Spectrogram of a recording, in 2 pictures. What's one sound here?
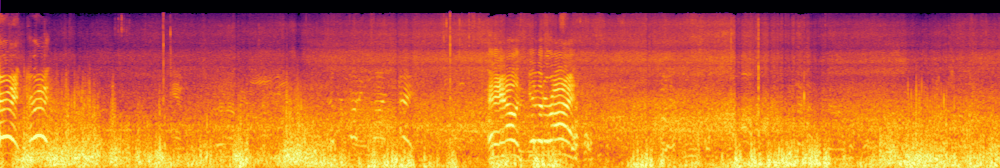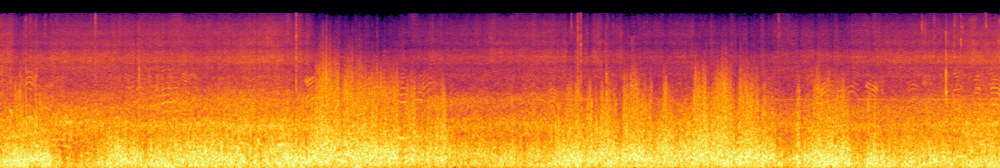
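Young men shout to each other outdoors across a playing field.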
